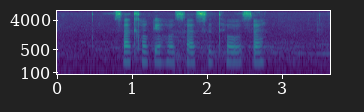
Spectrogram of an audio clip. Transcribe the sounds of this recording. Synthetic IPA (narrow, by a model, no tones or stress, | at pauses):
sat͡ɬʰɔkʼɛɦɔsasɪtʰɛɔsa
